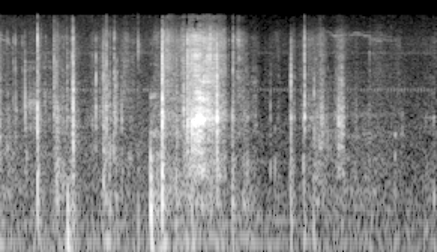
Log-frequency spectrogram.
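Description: Light clicks and knocks of handling on a workbench as a handheld digital multimeter and its test leads are set down and placed, with a short rustle about two seconds in.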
